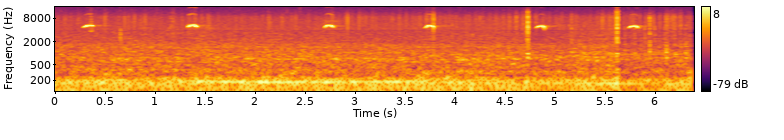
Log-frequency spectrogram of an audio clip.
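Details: Daurian redstart defending a winter patch of plum grove, late February 2021, utters a series of short, high whistled notes about once a second, with occasional sharp clicks between them.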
